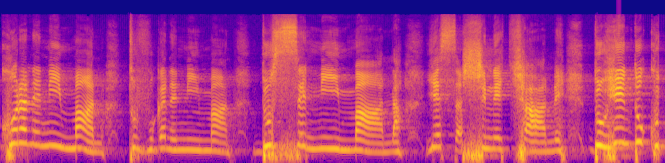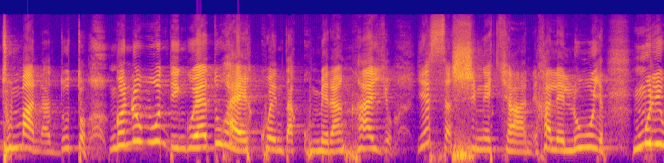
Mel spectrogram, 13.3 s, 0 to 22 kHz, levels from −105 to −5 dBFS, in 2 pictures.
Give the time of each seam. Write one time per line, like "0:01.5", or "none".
none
